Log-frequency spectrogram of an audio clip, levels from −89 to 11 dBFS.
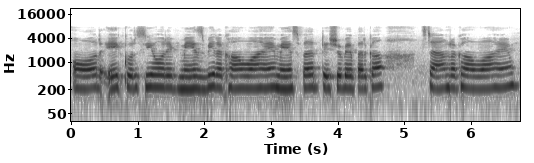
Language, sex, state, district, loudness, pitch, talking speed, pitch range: Hindi, female, Delhi, New Delhi, -12 LUFS, 225 Hz, 170 wpm, 220-230 Hz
